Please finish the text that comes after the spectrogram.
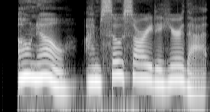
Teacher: Notice how the tone is lower and slower.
